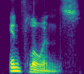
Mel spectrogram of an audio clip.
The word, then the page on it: influence: American English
